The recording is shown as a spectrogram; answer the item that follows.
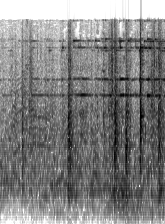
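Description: Horses' hooves knocking on the ground in an irregular scatter of hoofbeats as the jousting horses set off at a ride.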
